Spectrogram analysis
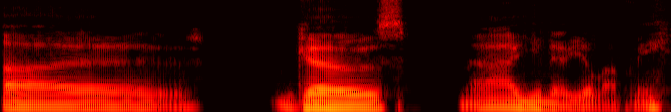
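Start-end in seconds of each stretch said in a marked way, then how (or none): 2.4-3.3 sotto voce mutter, quieter. Voicing a character muttering deniably to another: muttering under breath. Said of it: "mutters again".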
